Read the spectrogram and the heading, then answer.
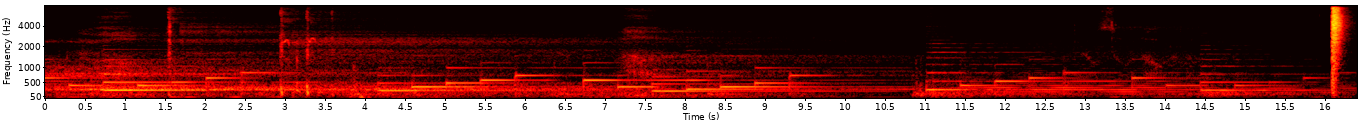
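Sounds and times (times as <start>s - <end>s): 
gentle sustained melodic music: 0.0s - 16.3s
hard slap to the face: 16.1s - 16.3s.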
